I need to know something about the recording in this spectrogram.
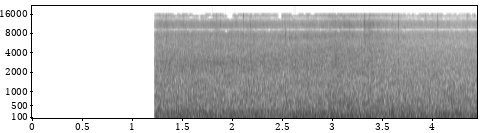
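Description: Complete silence for about the first second, then outdoor background noise, a steady even hiss, starting suddenly.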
